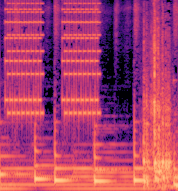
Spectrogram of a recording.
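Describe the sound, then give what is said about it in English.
A cell phone's ringtone trills in two repeated electronic bursts, bright and steady, followed by a soft click and faint rustling as if the call is picked up; an outgoing call placed from the phone's contacts to a grandfather. “And he pulls out his cell phone and he goes to his contacts and he hits Grandpa and it starts to ring.”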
